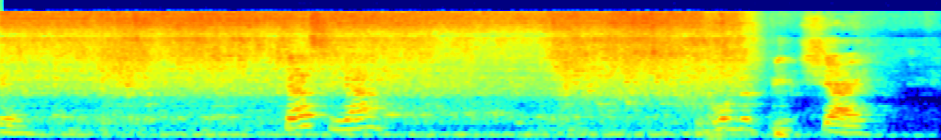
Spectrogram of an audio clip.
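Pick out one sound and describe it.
Water runs from a tap.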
